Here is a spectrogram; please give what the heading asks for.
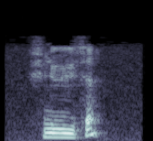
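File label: "schnuufe", Bas Rhin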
